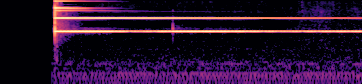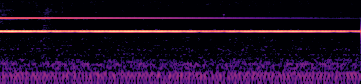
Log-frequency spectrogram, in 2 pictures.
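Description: A single bright bell chime strikes once and rings out with a long, clear, sustained tone that slowly fades over several seconds, with a faint low hum beneath it; a transition bell in a dream-interpretation show leading into its Behind the Dreams segment.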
